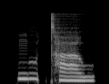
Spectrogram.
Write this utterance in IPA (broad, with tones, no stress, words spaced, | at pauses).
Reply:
ŋuː˥t̚t̪ʰaː˧w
